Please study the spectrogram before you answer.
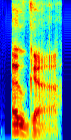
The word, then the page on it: ogre: British English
